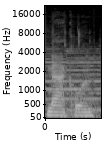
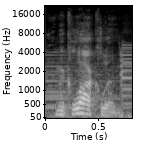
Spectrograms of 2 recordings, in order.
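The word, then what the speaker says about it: MacLachlan: I'm sure it's Macklin. McLaughlin. Kyle McLaughlin. That's his name.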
